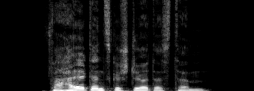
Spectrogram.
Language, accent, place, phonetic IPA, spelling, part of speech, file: German, Germany, Berlin, [fɛɐ̯ˈhaltn̩sɡəˌʃtøːɐ̯təstəm], verhaltensgestörtestem, adjective, De-verhaltensgestörtestem.ogg
- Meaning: strong dative masculine/neuter singular superlative degree of verhaltensgestört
